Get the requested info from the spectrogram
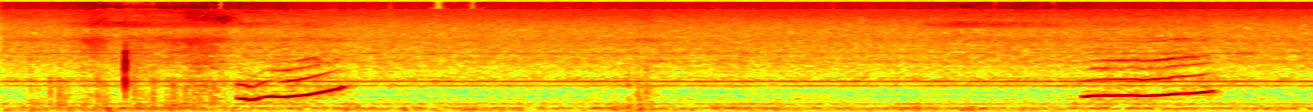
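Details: A male house cat asleep makes a strange whistling snore: two high, thin, rising squeaks about four seconds apart, each lasting around half a second, against a quiet indoor background.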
